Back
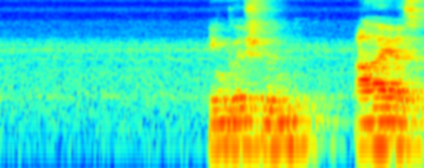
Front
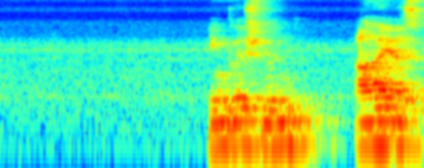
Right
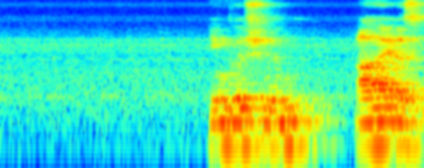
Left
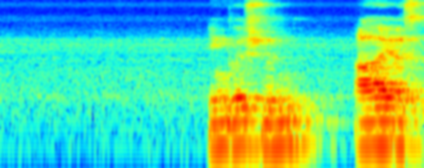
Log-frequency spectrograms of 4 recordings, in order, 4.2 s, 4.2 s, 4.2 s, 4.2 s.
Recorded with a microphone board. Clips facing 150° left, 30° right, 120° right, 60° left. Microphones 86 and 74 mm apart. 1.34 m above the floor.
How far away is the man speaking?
About 0.9 m.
